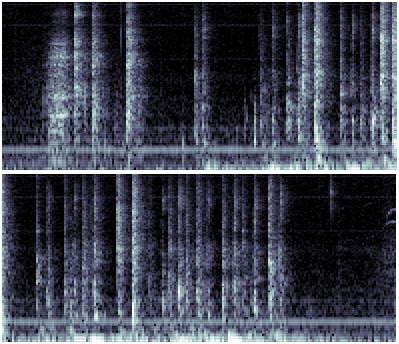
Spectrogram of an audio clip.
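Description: Steady, rapid typing on a computer keyboard in the WordPress text editor, a close, quiet run of clicking keystrokes with a faint steady hum underneath and no talking.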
